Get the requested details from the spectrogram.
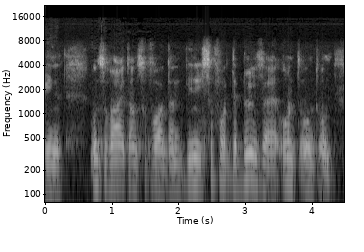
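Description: With vocal fry at a medium pitch, a man speaks at a fairly slow pace. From Poland. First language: Polish (speaking German). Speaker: carpenter, listener caller. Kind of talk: casual chat. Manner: halting.

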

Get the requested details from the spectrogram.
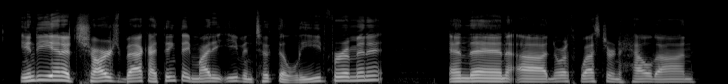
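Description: A man has a plain, everyday voice with a fairly high pitch at a moderate pace. The recording is very clean with a silent background and a dry, close sound with no echo. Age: 30s. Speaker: sports podcast host. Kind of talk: casual solo podcast monologue. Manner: casual with frequent fillers.

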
